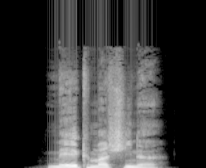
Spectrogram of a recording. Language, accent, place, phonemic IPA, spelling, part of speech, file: German, Germany, Berlin, /ˈmɛlkmaˌʃiːnə/, Melkmaschine, noun, De-Melkmaschine.ogg
- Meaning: milking machine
